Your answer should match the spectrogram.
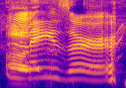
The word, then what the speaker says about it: Lazar: Also, his last name is spelled L-A-Z-A-R. So I could call him Bob Lazar if you want me to. – Laser.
